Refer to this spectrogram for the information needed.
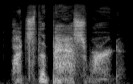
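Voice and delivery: unvoiced whisper of the password. A narrator's reading. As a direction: breathe the question, no voice. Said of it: "whispered Haney".

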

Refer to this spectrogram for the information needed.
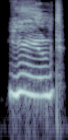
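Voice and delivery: high-pitched, acted sob; desperate sobbed wail; sobbing plea. A narrator's reading. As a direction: cry it out high, begging. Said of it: "she sobbed".

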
